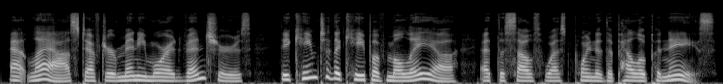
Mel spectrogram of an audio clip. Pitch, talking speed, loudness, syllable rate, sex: 185 Hz, 165 wpm, -19 LUFS, 4.8 syllables/s, female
